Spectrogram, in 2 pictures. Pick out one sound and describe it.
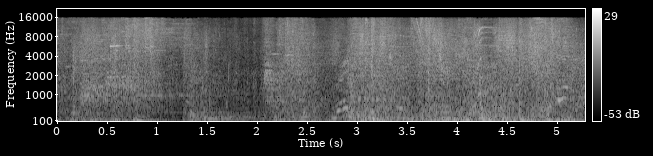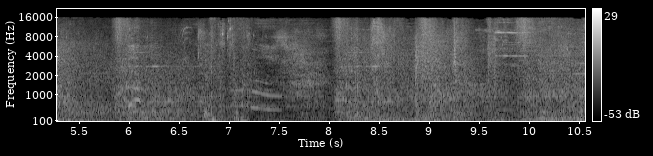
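Game spell effects whoosh and crackle in rapid bursts.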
